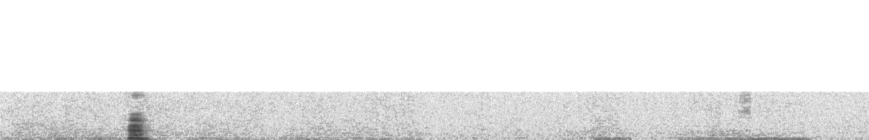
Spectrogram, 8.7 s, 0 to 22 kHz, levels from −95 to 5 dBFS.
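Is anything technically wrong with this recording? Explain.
Yes. Overdone noise removal affects the whole speech clip. A noise reducer set too strong pulls individual frequency bands far down whenever they sit near its noise estimate. Quiet parts of the voice vanish with them. The background in the pauses drops and breaks up into twinkling specks.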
